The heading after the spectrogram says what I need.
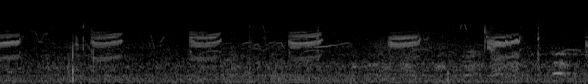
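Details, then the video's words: Dusky tapaculo (Scytalopus fuscus) singing territorially in scrub, two birds interacting; buzzy harmonic notes spaced about one second apart, with faint ticks and a noisy background. "CHURRIN DEL NORTE (Scytalopus fuscus) CANTANDO"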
